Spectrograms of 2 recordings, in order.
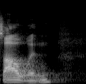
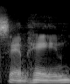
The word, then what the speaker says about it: Samhain: which is pronounced Samhain, not Samhain, which a lot of people think it is.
